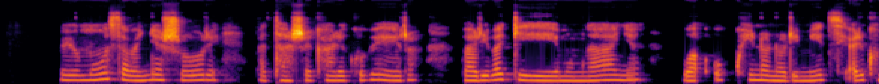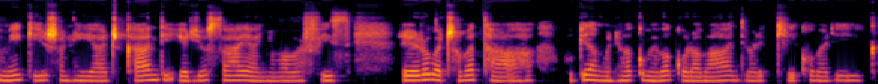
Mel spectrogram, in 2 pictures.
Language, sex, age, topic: Rundi, female, 25-35, education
